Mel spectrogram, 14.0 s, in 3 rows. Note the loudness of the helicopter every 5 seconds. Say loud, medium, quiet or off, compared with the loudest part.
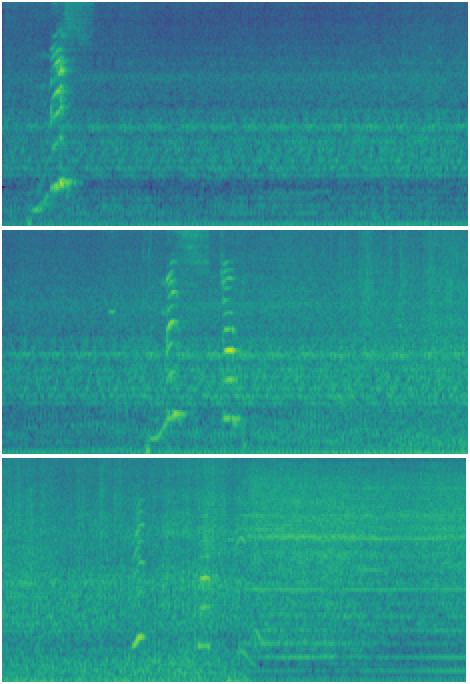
quiet, medium, loud.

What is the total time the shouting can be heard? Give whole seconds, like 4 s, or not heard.
3 s.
